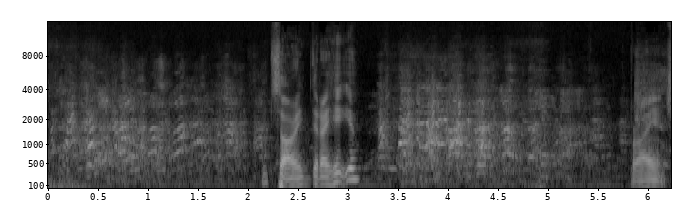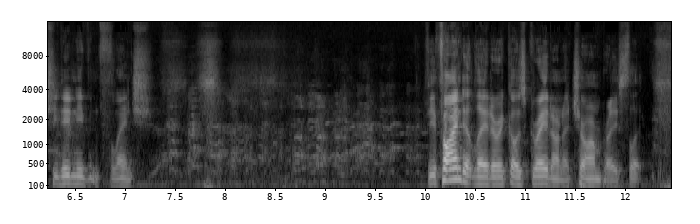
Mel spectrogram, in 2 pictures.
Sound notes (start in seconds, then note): 0.0 attendees laughing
